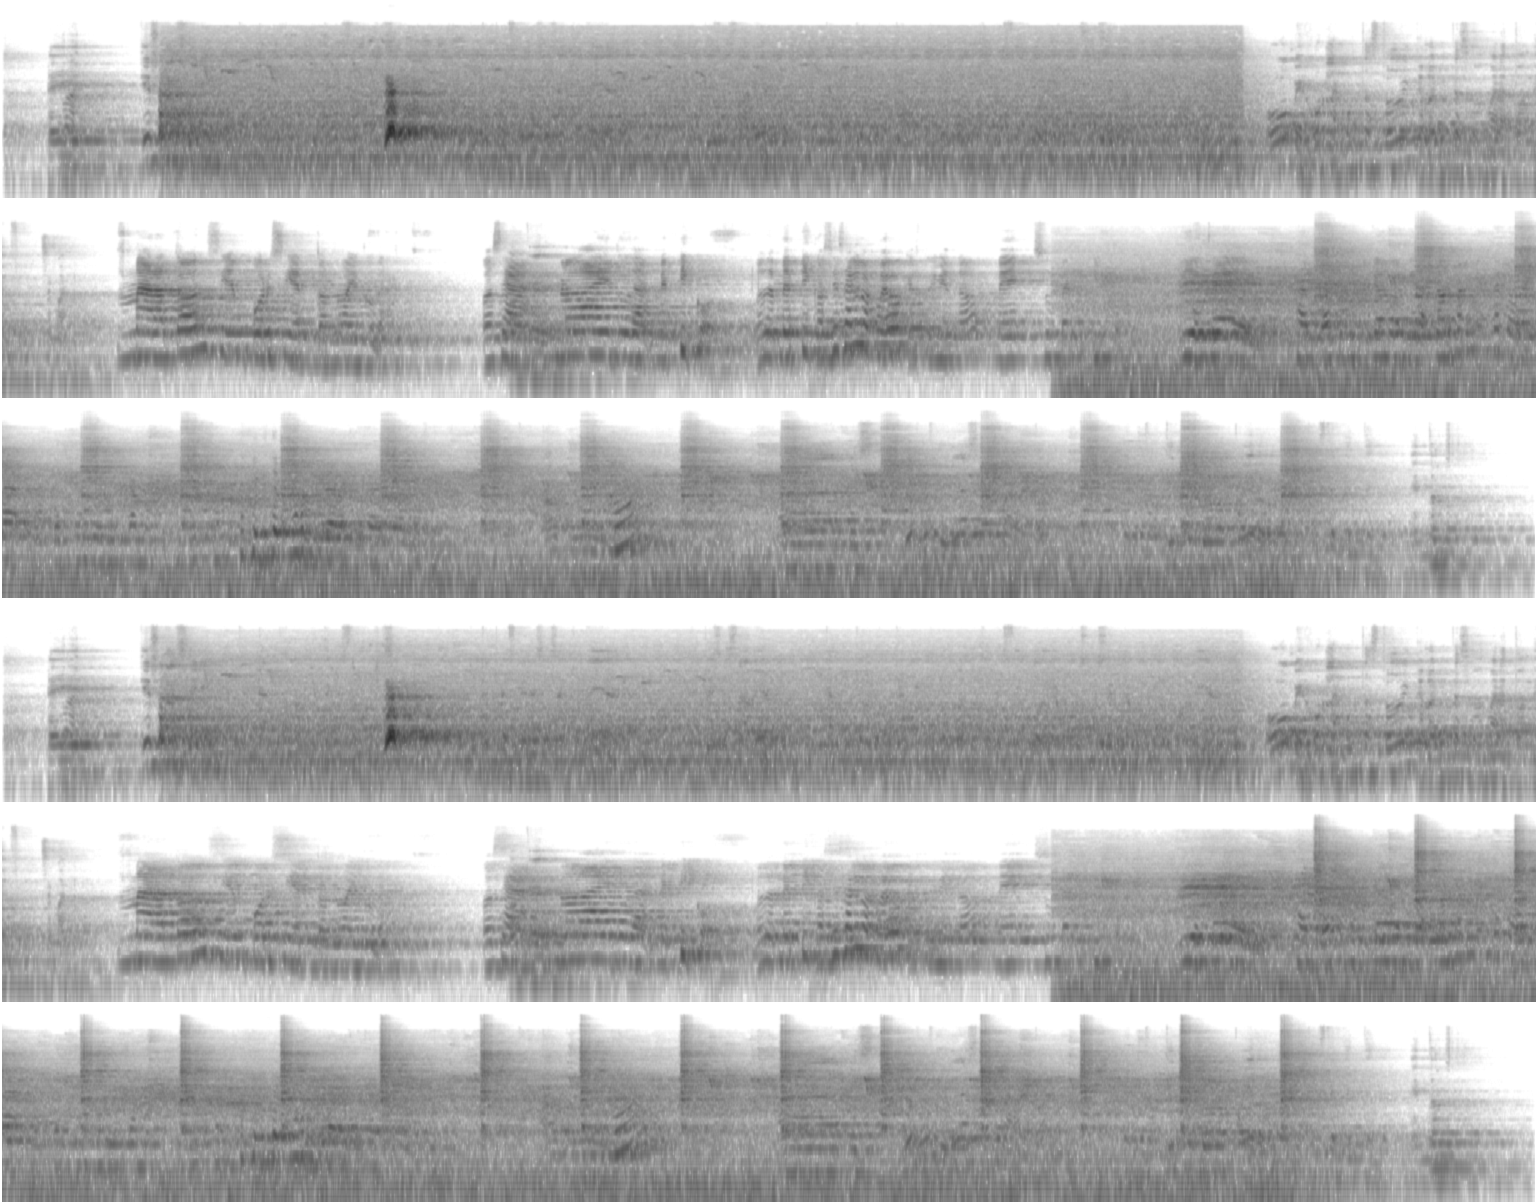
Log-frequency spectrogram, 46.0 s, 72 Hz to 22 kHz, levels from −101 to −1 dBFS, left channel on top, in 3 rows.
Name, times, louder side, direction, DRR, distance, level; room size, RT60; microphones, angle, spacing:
voice 1, 0.4-0.8 1.4-4.1 4.7-6.2 6.8-7.8 8.2-12.2 12.6-16.1 20.4-20.9 36.0-37.3 38.4-41.2 41.9-43.5 43.7-44.5 44.7-45.2, right 1 dB, 5° right, 2 dB, 4.2 m, -47 dB
sound 1, 1.6-12.4, left 3 dB, 40° left, 1.4 m, -39 dB
voice 2, 16.5-19.3 20.1-22.5 22.9-26.5 27.1-35.1 36.7-37.1 44.9-45.2, left 2 dB, 65° left, 2 dB, 2.8 m, -42 dB
sound 2, 25.8-43.6, right 1 dB, 25° right, 5.8 m, -44 dB
sound 3, 28.4-28.6 29.5-29.6 30.4-30.6 31.5-31.6 32.4-32.6 33.3-33.6 34.4-34.6 35.5-35.6 36.4-36.6 37.5-37.6 38.4-38.6 39.4-39.6 40.4-40.6 41.4-41.6 42.4-42.6 43.4-43.6, right 5 dB, 70° right, 6.5 m, -37 dB
26.0 x 25.5 x 8.2 m, 2.6 s
head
